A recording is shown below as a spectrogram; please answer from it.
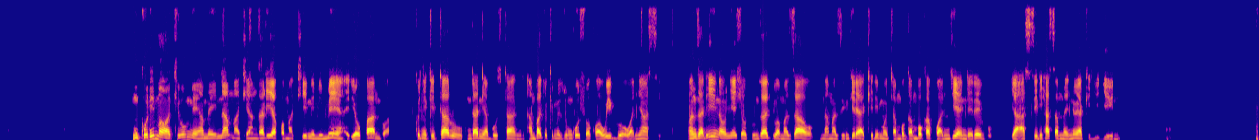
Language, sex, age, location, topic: Swahili, male, 25-35, Dar es Salaam, agriculture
